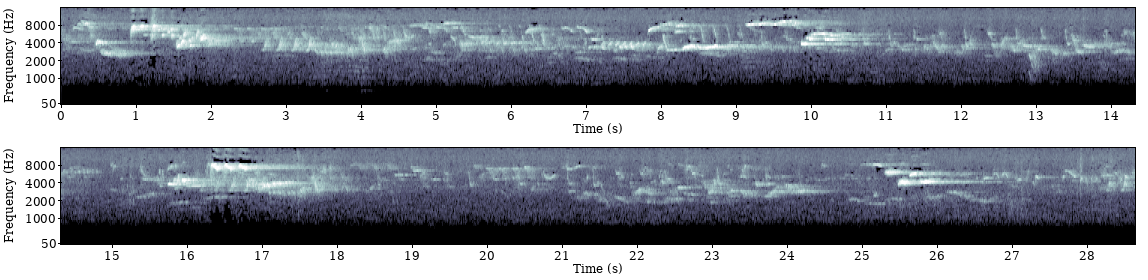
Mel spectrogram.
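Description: Birds chirping and singing, many short high calls and trills overlapping, with louder bursts of song now and then.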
